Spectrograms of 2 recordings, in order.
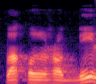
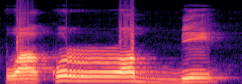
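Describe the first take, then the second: First: The l is pronounced before the r. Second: The l merges into a doubled r. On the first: The speaker calls it wrong. "tidak dibaca lagi waqul" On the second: The speaker calls it right. "lamnya langsung ke ro"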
